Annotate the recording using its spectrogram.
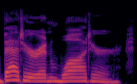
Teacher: Americans use the flap t in everyday words like better and water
